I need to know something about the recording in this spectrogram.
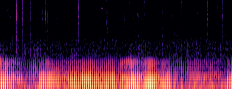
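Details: Sleeping cat by a cozy fireside, purring continuously: a deep, pulsing rumble that swells and fades with each breath, overlaid by scattered snapping crackles from the burning fire.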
